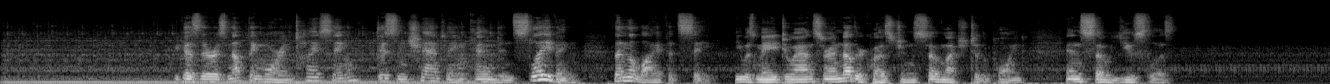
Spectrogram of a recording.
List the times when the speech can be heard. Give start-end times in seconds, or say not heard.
1.7-11.7.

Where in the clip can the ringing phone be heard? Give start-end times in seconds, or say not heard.
not heard.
